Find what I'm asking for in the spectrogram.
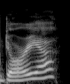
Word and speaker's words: Doria: how do you say her name? Doria? Yeah, I mm-hmm. think that's Doria accurate.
